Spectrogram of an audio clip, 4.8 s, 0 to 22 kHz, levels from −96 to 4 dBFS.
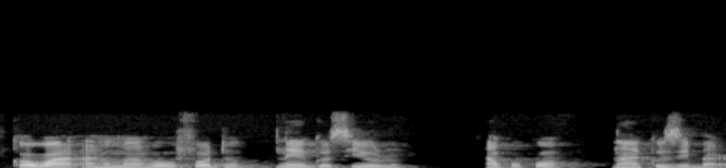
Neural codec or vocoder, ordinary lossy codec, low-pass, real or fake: none; none; 7.2 kHz; real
